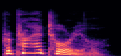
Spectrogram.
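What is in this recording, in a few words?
"proprietorial", British English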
